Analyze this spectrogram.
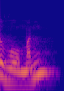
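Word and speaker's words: woman: एन ओल्ड वुमन। अब इस शब्द को भी कई बार लोग गलत प्रोनाउंस करते हैं। इस शब्द का करेक्ट प्रोनाउंसिएशन है वूमन।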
